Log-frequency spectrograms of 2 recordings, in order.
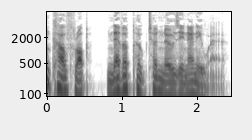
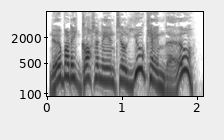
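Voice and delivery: high, loud accusation; accusing; 8 semitones higher, 7 dB louder than usual. A narrator's reading. Vicar's wife blaming the visitor for the letters, accusingly. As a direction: lay the blame squarely on the newcomer. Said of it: "said Missus Dane Calthrop accusingly".

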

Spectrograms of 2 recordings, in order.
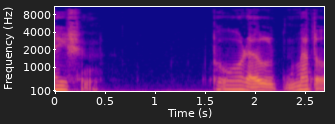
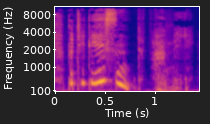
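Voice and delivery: put-on high, fluttery, worried old lady; a fussy old companion fretting; anxious old Dora; 10 dB louder than usual. Dora frets to Miss Blacklock about the notice, high and anxious.

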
